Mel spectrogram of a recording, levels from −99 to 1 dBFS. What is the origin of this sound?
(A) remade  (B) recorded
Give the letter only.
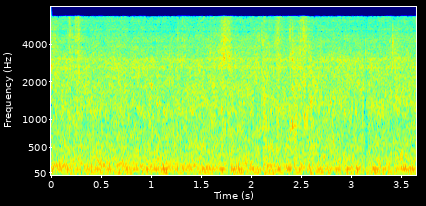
A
